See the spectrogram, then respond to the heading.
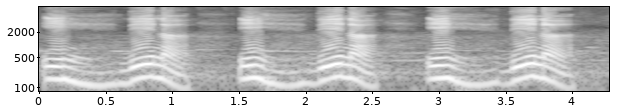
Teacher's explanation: jangan sampai huruf Ha ini memantul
